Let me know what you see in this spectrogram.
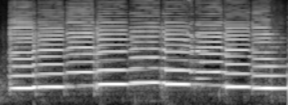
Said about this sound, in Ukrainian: Ага, ти, оце так зараз ти налаштовуєш скрипку. Та, й вже. Зараз буде противні звуки.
